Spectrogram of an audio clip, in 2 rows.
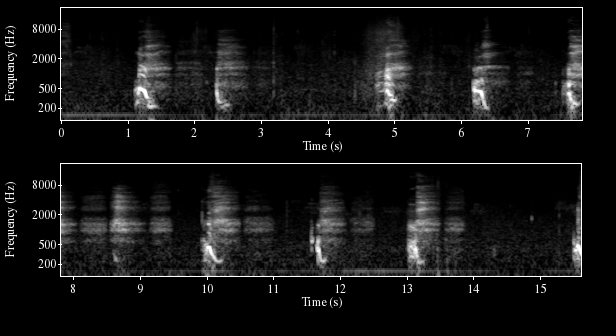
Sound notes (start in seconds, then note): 2.9 bag rustling; 6.2 Arawn groaning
